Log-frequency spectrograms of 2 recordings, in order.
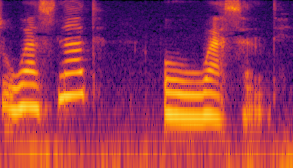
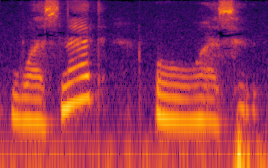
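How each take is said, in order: First: Said in the usual way. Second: Was not o wasn't, slowed and softened, each word given room; slow repeat. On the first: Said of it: "teacher names the two forms". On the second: Shown as a demonstration. Teacher repeating both forms slowly for the class. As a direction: spell it out slowly a second time. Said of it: "Es lo mismo".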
